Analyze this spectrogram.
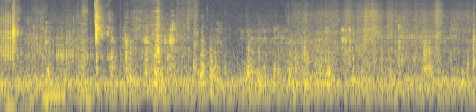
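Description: Close-miked chewing of king crab meat, with scattered soft mouth clicks and smacks. Near the end, the rustle of a paper napkin as fingers are wiped.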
